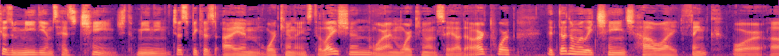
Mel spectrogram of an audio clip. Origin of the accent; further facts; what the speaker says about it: Busan, South Korea; English is a second language; now in Hong Kong; I'm originally from Korea, and I grew up in this city called Busan, which is very south part of Korea. So I always grew next to water.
